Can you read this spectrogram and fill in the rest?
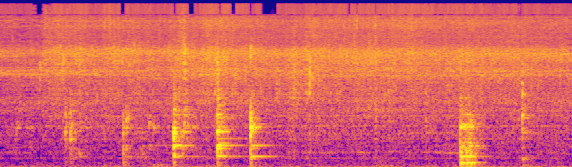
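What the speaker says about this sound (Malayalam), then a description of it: "സോ നമുക്ക് ഫിഷ് പൊരിക്കാം." Fish frying in hot oil with curry leaves in a small pan, giving a steady faint sizzle with a few sharp pops and stirring clatters scattered throughout, no voices.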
